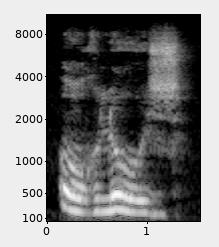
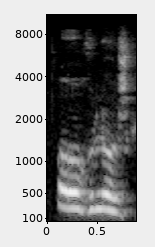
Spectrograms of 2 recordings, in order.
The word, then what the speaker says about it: horloge: gant une cravate une horloge horloge je ne prononce pas le H horloge une horloge une horloge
